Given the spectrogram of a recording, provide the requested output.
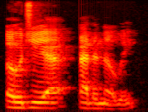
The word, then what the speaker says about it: Anunoby: OG Anunoby.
